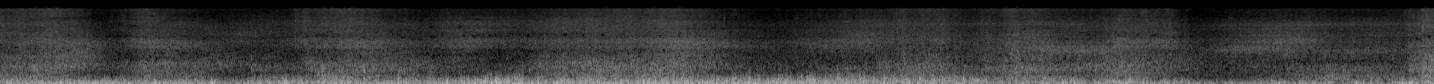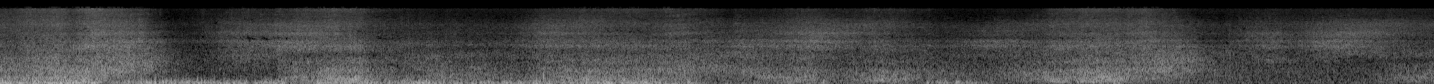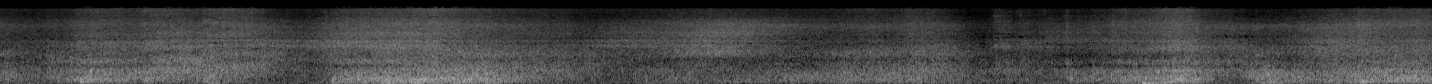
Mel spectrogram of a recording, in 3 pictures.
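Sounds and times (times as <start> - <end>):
sea waves washing onto shore: 0.0 - 43.0
wind buffeting microphone: 0.0 - 43.0.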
